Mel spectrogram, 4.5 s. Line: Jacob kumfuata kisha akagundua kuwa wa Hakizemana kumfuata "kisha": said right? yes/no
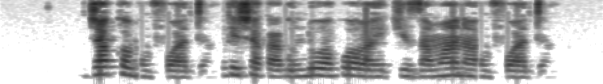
yes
